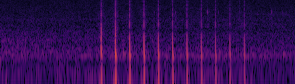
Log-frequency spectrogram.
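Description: A quick run of about eleven sharp knocks, about ten a second, loudest at first and fading away, against a faint steady hiss.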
